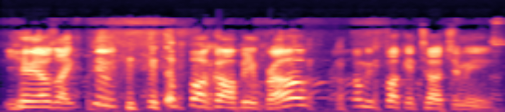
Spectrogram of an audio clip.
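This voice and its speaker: A man in casual chat, telling a story loudly with lots of swearing. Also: high-pitched, fast talker. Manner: loud, swearing, animated storytelling.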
